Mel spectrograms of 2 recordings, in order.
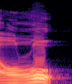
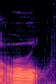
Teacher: ایک ہوتا ہے رو، یہ مکمل حرکت ہے، حرکت کی آواز ہے. ایک ہے رو، یہ حرکت کا تہائی حصہ ہے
